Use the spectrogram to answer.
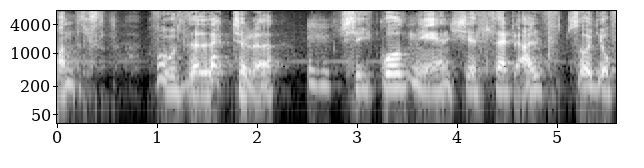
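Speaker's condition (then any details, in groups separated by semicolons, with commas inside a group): Paraplegia with essential tremor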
